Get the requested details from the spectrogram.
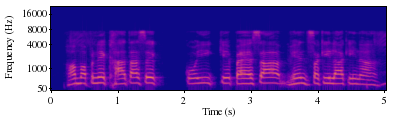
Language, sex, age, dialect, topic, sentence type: Bhojpuri, male, 25-30, Western, banking, question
